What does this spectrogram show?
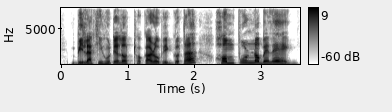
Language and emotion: Assamese, happy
